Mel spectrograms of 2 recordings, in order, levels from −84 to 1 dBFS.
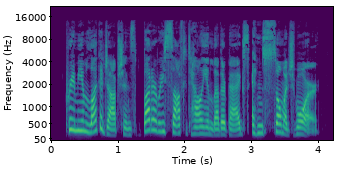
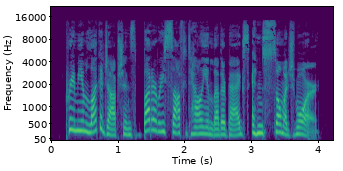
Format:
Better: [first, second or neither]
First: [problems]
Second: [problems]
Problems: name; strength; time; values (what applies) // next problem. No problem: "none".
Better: second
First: thin; very slightly; fading below 300 Hz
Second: none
